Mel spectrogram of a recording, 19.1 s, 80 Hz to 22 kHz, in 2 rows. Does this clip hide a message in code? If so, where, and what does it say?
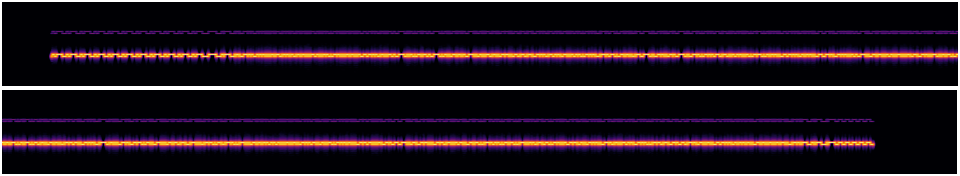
Yes: NAVTEX (SITOR-B), 100 baud, 170 Hz shift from 0.5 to 18.3 s, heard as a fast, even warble, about 1700 Hz centre. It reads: 37844 39872 93367 71808 52399 28820 39009 86140 22337 56029 14755 84383 67096 91678 58741 93087 51900 36335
